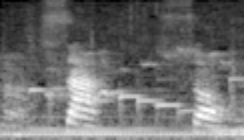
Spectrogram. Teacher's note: Huruf sa itu dibaca murkukon atau lebih tipis, sedangkan huruf so itu dibaca mufakhomun atau tebal. Dan pada saat pengucapan huruf sa dan so itu tidak terjadi pergesekan pada gusi, dia terjadinya pergesekan pada gigi saja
